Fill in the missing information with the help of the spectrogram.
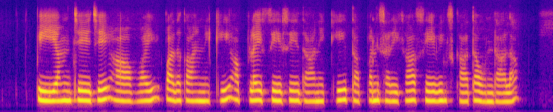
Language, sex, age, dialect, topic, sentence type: Telugu, female, 18-24, Southern, banking, statement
